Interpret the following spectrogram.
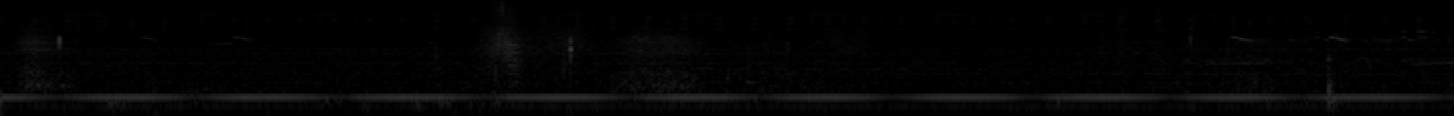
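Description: Near silence: faint outdoor ambience with a low steady hum, a few faint high chirps, and a soft brush of noise with a small tick about four seconds in.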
